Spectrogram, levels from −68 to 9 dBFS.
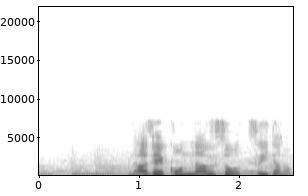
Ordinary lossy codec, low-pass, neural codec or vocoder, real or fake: AAC, 32 kbps; 7.2 kHz; none; real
